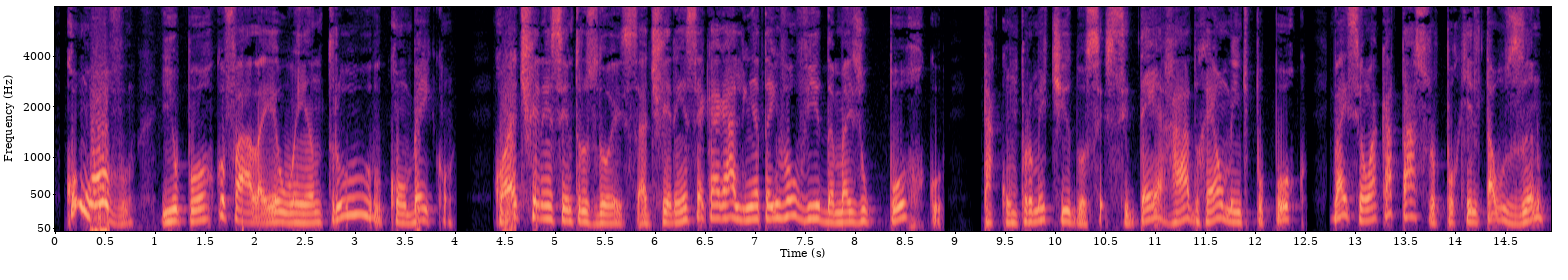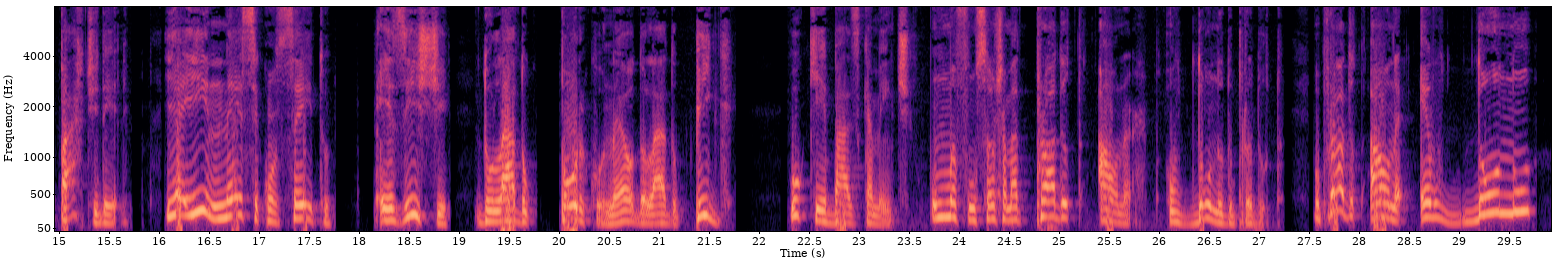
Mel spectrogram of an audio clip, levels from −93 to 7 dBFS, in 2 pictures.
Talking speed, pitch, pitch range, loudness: 165 wpm, 155 Hz, 130-195 Hz, -19 LUFS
